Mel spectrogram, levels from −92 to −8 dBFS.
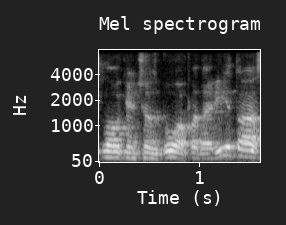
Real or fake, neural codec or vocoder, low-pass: real; none; 7.2 kHz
